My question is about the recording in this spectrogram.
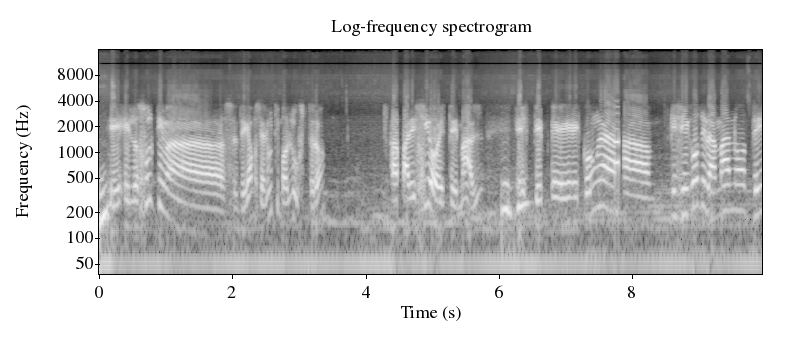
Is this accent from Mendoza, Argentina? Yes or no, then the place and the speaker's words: no; Buenos Aires Province, Argentina; Porque soy de provincia de Buenos Aires.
